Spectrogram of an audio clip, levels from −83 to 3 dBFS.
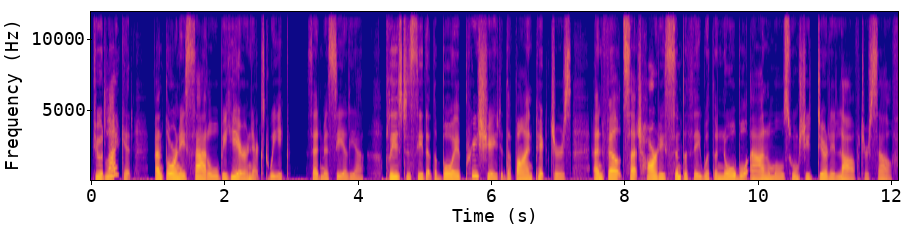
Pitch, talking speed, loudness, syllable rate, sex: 210 Hz, 195 wpm, -19 LUFS, 5.4 syllables/s, female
